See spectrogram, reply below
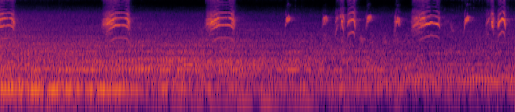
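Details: Songbird calls from a compilation used for training contest birds: loud arched, harmonic-rich whistled notes repeated roughly once a second, interspersed with short sharp chips and clicks over a noisy background.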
